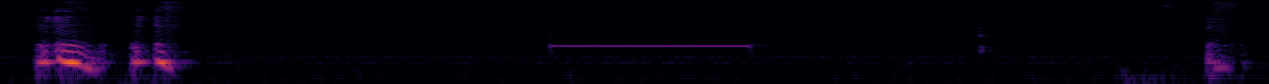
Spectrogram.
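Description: A single steady phone ringback tone drones for about a second as a call is placed to an uncle, clear and moderately loud, bracketed by short rustling bursts and a few faint clicks in an otherwise quiet line.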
